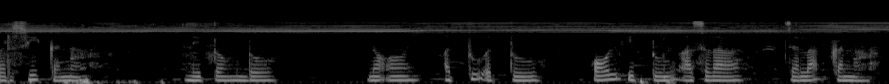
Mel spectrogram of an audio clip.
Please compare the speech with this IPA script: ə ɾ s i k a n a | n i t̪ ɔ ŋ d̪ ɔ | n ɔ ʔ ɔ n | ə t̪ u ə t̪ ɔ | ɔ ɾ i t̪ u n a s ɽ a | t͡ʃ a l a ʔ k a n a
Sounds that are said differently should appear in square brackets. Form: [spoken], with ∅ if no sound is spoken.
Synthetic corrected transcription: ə ɾ s i k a n a | n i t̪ ɔ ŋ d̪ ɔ | n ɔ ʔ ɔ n | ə t̪ u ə t̪ [u] | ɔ [l] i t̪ u n a s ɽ a | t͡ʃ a l a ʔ k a n a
